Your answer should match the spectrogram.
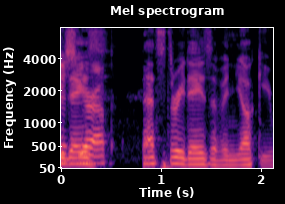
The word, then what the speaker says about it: gnocchi: yucky okay it's italian you say it it's gnocchi yeah that's right you're saying which should i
